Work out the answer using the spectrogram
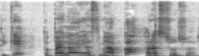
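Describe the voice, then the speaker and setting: Woman teacher dictating slowly, word by word. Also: fairly high pitch, animated. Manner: slow dictation, repeating words with frequent checking tags. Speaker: school teacher. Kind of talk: classroom grammar lesson while writing.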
